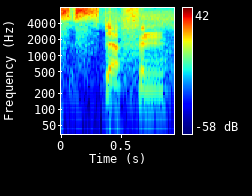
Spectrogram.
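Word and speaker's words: Stephen: autistic his name is Stefan Wilshire or Steven Wilshire I consider it as Stefan you know the pH the pH part of his first name f the F sound yeah Stefan wilcher but I really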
